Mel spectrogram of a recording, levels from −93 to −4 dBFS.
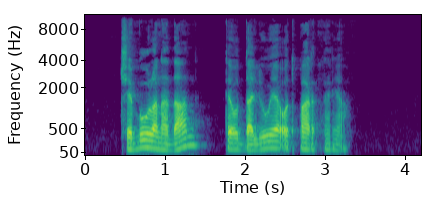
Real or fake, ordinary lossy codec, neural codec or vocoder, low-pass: real; Opus, 64 kbps; none; 9.9 kHz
